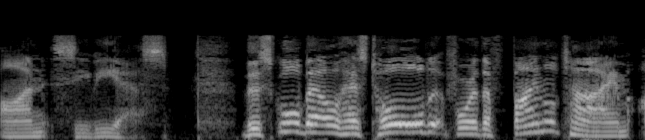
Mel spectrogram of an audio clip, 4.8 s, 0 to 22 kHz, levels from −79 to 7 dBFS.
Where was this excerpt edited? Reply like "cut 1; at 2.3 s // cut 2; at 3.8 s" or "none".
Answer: none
